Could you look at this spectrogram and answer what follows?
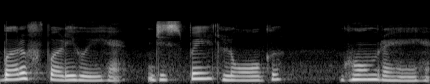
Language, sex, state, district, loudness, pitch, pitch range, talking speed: Hindi, female, Himachal Pradesh, Shimla, -19 LUFS, 215 Hz, 190-240 Hz, 125 wpm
